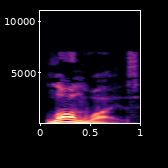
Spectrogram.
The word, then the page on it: longwise: British English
